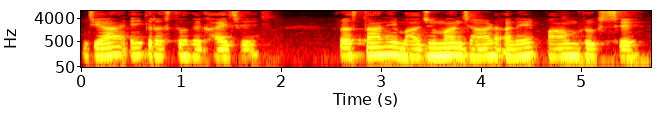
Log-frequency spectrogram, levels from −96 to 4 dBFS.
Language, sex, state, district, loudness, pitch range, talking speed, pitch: Gujarati, male, Gujarat, Valsad, -18 LUFS, 125-140 Hz, 125 wpm, 130 Hz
